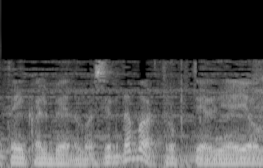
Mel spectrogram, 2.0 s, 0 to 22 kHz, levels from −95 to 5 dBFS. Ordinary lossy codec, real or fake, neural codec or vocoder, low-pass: MP3, 24 kbps; real; none; 7.2 kHz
